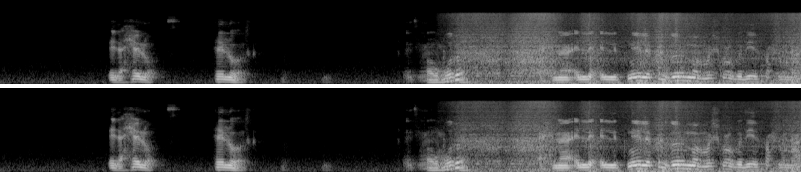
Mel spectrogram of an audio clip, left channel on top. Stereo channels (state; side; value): normal; both; correlation 0.93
